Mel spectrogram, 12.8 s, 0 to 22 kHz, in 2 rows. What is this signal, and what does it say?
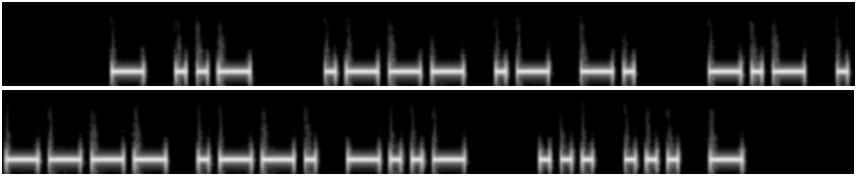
Morse code, heard as a keyed tone, about 15 wpm, 700 Hz. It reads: TU JAN K1PX SST
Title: K1USN SST QSO Practice - 15wpm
